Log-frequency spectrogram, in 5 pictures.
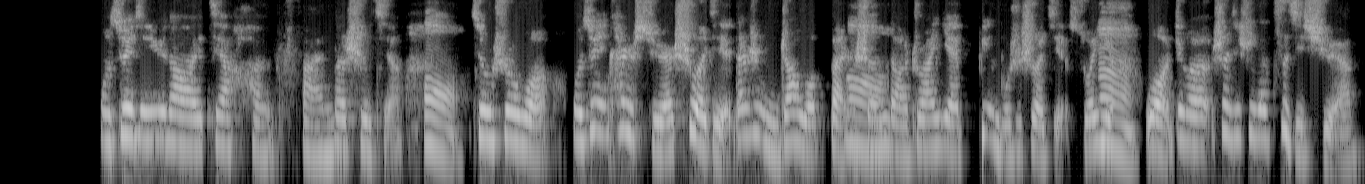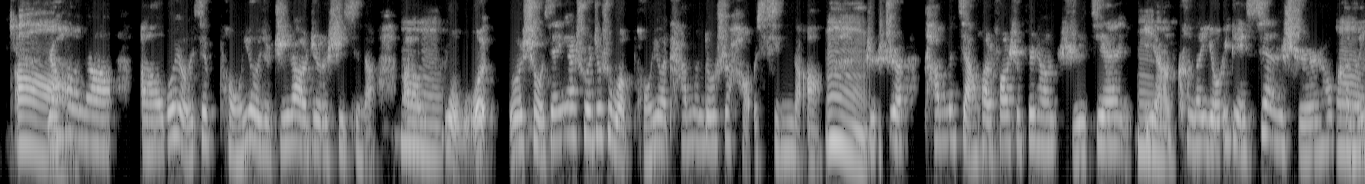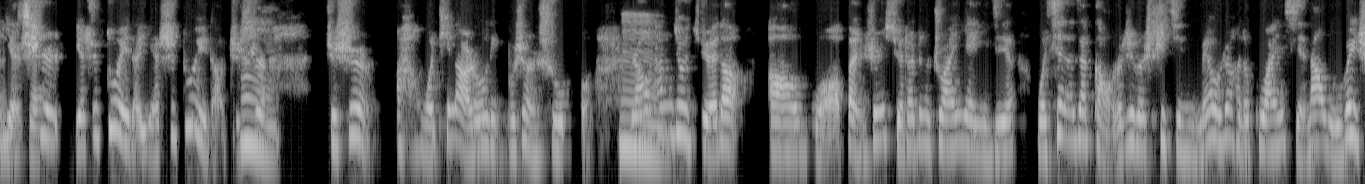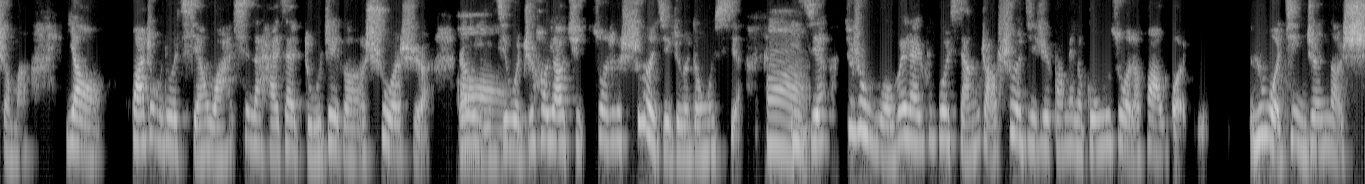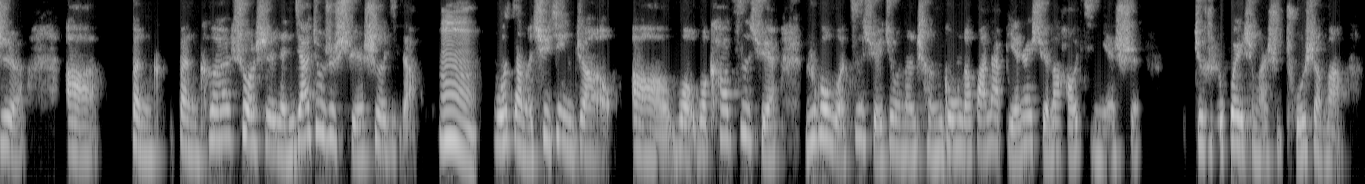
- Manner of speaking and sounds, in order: other background noise; tapping
- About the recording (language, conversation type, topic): Chinese, advice, 被批评后，你的创作自信是怎样受挫的？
